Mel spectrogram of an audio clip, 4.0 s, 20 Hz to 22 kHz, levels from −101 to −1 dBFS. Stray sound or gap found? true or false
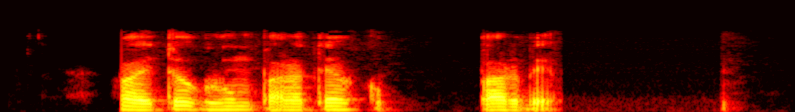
false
